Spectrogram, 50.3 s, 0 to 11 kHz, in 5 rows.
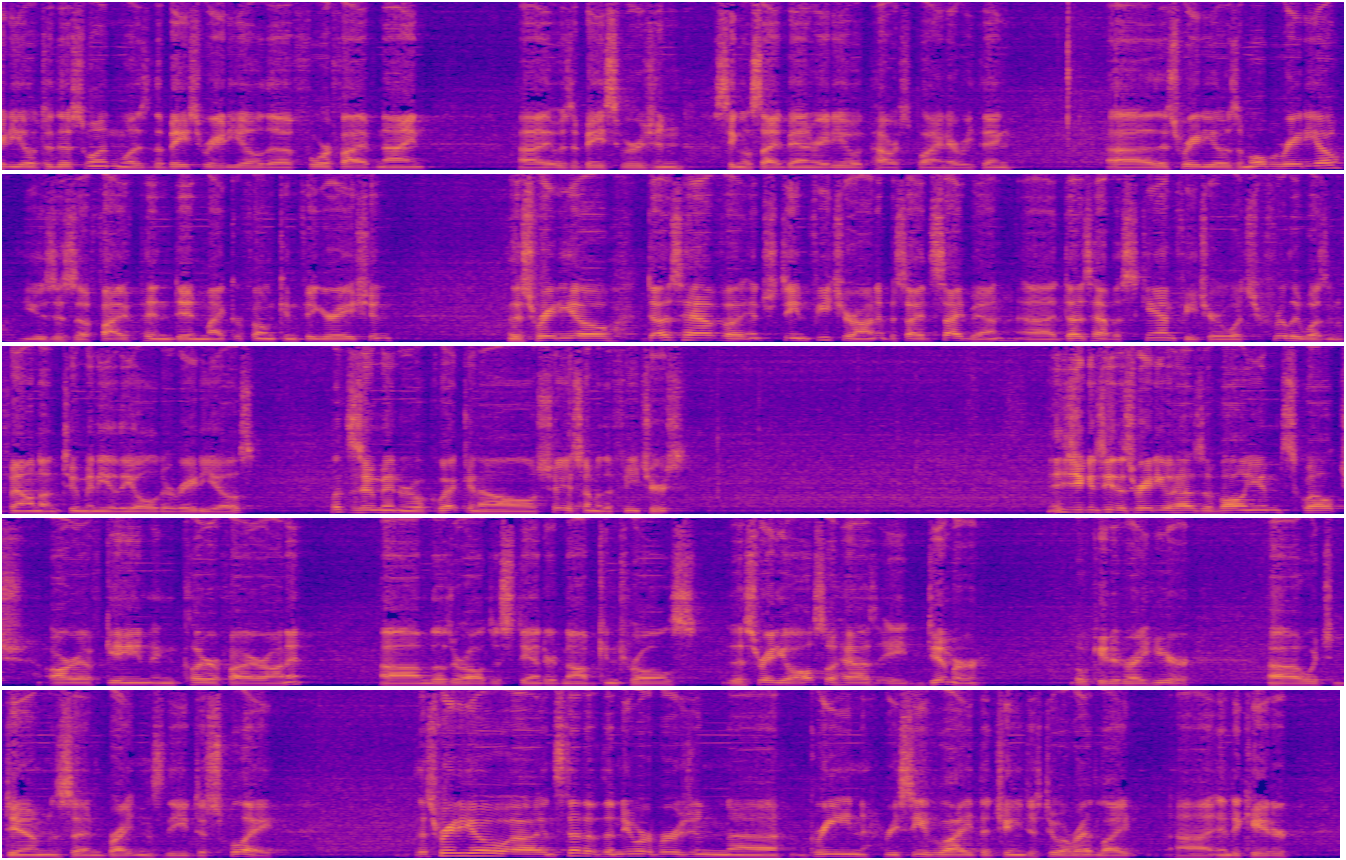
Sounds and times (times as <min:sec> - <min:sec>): Speech: 0:00.0 - 0:07.7, 0:08.3 - 0:13.1, 0:13.8 - 0:25.4, 0:28.0 - 0:42.4, 0:43.2 - 0:50.0.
